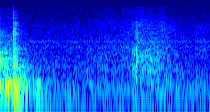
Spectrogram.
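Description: A brief rubbing knock right at the start as the calibration weight is set on the balance pan and the gloved hand withdraws past the plastic breeze break, then quiet room tone.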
